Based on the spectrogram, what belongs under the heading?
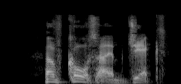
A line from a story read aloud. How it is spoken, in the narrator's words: spat Angron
